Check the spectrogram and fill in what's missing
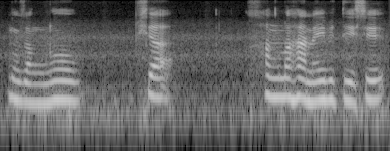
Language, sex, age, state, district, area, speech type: Bodo, female, 30-45, Assam, Goalpara, rural, spontaneous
